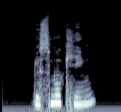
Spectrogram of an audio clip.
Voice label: "smoking", French; vetements

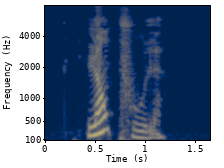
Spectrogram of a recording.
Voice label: "ampoule", French; maison

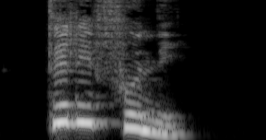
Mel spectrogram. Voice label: "telephoner", french

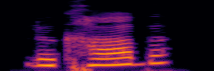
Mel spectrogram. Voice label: "crabe", french

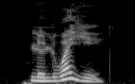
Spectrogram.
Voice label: "loyer", French; maison

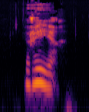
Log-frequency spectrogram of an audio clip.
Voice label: "rire" French

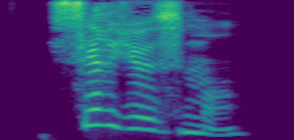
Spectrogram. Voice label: "serieusement", French; adverbs

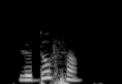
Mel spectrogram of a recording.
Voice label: "dauphin", French

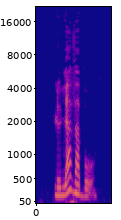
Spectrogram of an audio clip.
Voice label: "lavabo", French; maison

